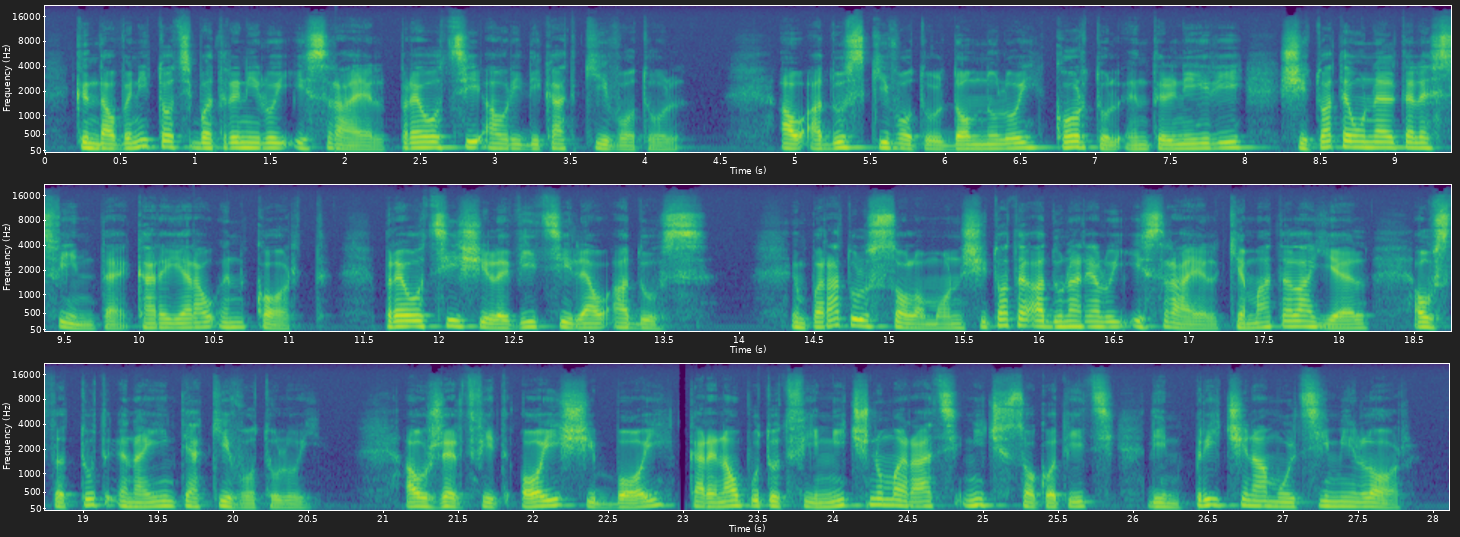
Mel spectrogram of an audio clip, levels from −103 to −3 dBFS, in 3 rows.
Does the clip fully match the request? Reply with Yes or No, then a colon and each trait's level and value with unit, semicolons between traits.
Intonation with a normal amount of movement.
Yes: average, 4.0 semitones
